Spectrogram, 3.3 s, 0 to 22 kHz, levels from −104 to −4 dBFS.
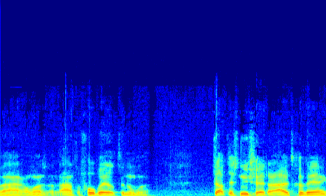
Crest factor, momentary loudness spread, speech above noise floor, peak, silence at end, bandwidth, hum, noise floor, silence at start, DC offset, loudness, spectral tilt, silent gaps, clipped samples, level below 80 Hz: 16 dB; 7 LU; 31 dB; -18 dBFS; 0 s; 9.8 kHz; none; -63 dBFS; 0 s; under 0.1%; -33 LUFS; -7.5 dB/octave; none; under 0.1%; -60 dBFS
